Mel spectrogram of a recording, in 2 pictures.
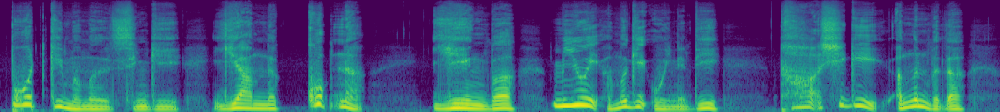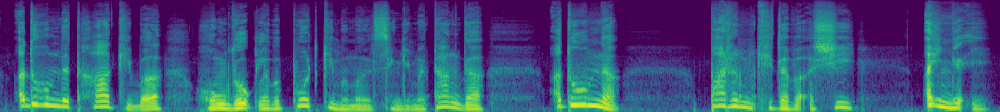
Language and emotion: Manipuri, surprised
